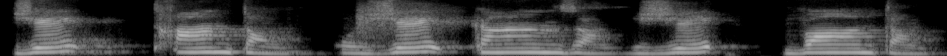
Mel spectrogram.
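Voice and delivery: J'ai trente ans, vingt ans, slow, the T linked onto ans; slow liaison demo. Shown as a demonstration. Teacher drilling ages for the class, slow and clear. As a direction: say each age slowly, the T running into ans. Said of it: "Qué es lo que pasa con este an".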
